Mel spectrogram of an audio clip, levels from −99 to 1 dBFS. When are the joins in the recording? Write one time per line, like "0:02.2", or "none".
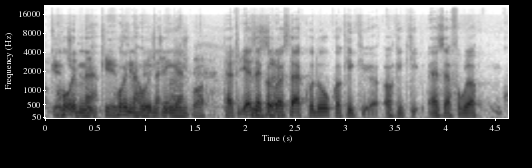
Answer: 0:01.2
